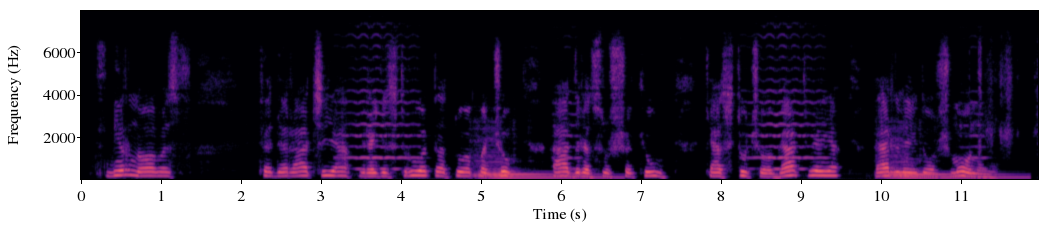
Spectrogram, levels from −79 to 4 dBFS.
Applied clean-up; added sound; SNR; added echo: none; Bowed string instrument; 8 dB; none.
